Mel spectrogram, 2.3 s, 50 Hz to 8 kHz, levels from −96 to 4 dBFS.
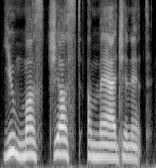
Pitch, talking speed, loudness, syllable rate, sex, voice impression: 195 Hz, 130 wpm, -15 LUFS, 3.8 syllables/s, female, slightly feminine, very adult-like, clear, slightly sincere, slightly unique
